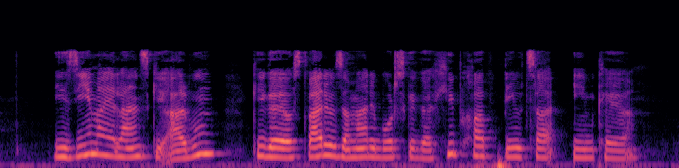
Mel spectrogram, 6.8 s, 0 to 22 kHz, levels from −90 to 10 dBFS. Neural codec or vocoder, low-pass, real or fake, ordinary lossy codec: codec, 16 kHz, 16 kbps, FreqCodec, smaller model; 7.2 kHz; fake; MP3, 64 kbps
